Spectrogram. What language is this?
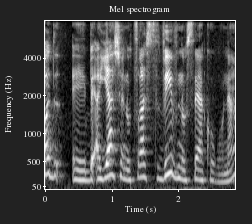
Hebrew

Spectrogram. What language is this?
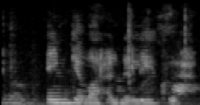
Icelandic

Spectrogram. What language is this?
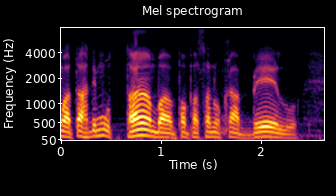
Portuguese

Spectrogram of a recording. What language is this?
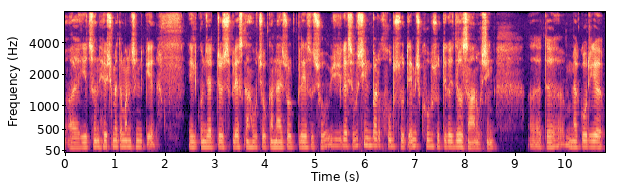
Kashmiri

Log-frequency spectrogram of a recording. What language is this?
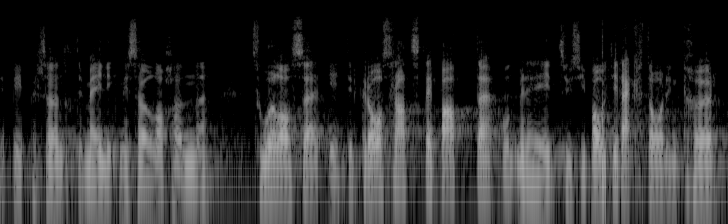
Swiss German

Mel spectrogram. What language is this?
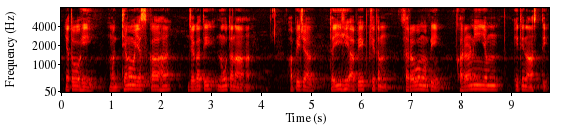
Sanskrit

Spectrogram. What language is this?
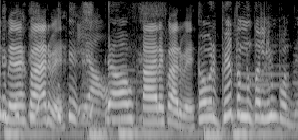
Icelandic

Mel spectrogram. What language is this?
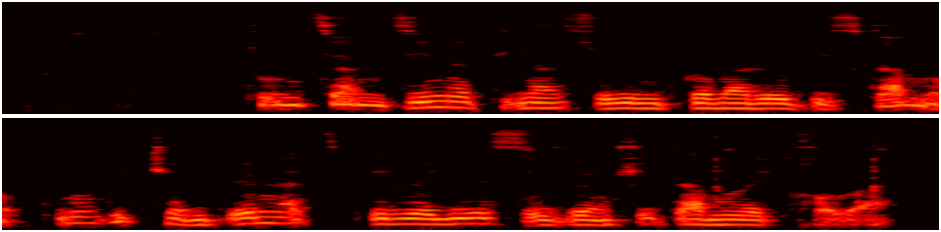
Georgian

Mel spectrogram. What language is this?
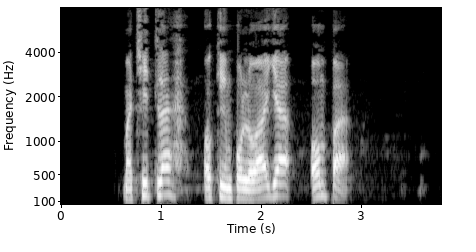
Orizaba Nahuatl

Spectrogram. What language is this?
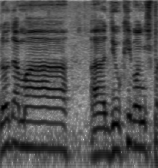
Hebrew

